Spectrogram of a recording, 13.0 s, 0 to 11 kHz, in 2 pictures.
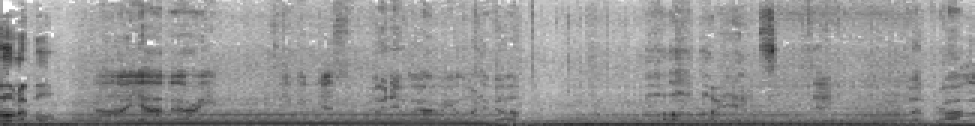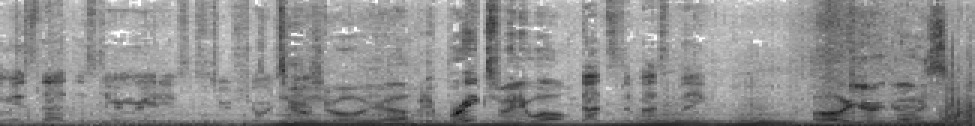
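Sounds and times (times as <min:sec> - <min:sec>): car engine under load: 0:00.0 - 0:13.0.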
